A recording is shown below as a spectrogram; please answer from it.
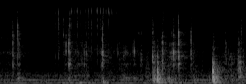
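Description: Stones and pebbles being handled on a wooden table: scattered light clicks and taps, with a louder knock about one and a half seconds in.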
